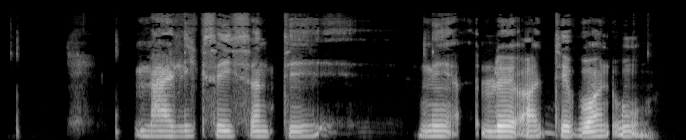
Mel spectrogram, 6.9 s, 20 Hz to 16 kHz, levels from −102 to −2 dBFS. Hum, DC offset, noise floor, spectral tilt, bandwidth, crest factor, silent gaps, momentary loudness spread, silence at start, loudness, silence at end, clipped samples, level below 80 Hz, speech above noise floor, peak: none; under 0.1%; -81 dBFS; -5 dB/octave; 11.5 kHz; 22 dB; none; 15 LU; 0.8 s; -29 LUFS; 0.35 s; under 0.1%; -74 dBFS; 53 dB; -8 dBFS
